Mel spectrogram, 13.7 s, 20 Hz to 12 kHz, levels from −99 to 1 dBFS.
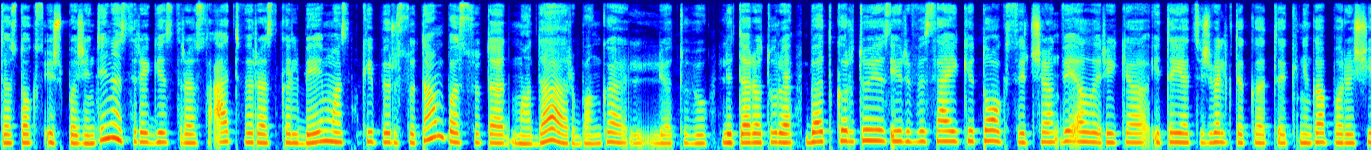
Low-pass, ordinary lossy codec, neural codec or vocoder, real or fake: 10.8 kHz; Opus, 64 kbps; none; real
